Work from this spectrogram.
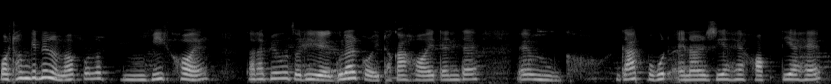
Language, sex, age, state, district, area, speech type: Assamese, female, 18-30, Assam, Dibrugarh, rural, spontaneous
